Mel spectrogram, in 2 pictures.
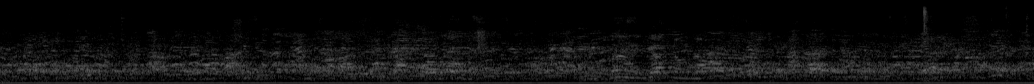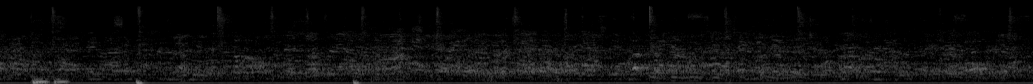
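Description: A crowd of men and women chatter and murmur throughout a large, echoing hall.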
